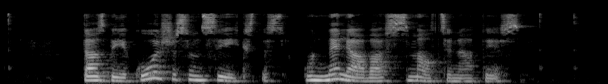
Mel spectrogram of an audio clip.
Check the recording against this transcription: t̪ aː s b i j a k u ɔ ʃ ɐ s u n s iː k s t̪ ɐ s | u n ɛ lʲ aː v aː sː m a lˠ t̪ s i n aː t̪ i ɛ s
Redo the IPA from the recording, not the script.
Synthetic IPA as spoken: t̪ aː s b i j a k u ɔ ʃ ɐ s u n s iː k s t̪ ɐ s | u nː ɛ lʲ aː v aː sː m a lˠ t̪ s i n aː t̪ i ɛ s

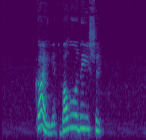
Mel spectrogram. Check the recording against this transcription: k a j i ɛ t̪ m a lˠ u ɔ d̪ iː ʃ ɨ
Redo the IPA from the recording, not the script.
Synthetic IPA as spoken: k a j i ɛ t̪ b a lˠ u ɔ d̪ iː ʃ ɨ

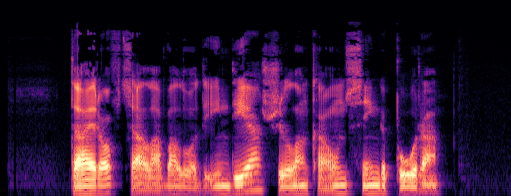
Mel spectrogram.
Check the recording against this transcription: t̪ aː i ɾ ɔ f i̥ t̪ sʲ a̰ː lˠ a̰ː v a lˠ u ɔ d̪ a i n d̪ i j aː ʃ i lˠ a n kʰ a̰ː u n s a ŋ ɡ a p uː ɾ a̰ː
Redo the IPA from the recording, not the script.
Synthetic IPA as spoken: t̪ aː i ɾ ɔ f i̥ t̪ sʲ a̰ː lˠ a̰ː v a lˠ u ɔ d̪ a i n d̪ i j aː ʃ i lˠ a ŋ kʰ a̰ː u n s i ŋ ɡ a p uː ɾ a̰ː

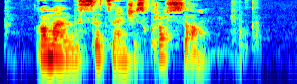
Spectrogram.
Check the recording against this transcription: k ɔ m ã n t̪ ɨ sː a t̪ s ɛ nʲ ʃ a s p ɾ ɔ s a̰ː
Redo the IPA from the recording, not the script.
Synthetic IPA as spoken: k ɔ m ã n d̪ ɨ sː a t̪ s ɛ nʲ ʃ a s k ɾ ɔ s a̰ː

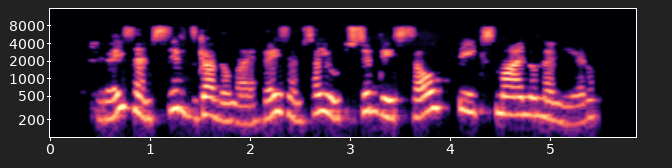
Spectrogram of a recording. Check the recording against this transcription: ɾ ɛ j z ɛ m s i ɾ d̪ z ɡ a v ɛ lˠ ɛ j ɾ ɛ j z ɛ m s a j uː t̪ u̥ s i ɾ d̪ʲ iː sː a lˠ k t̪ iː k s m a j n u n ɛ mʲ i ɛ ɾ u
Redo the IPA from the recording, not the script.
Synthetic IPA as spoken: ɾ ɛ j z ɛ m s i ɾ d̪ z ɡ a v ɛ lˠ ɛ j ɾ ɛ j z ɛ m s a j uː t̪ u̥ s i ɾ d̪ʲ iː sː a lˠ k t̪ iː k s m a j n u n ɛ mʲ i ɛ ɾ u

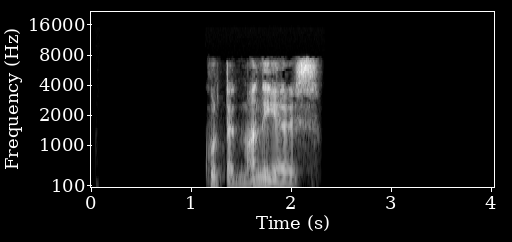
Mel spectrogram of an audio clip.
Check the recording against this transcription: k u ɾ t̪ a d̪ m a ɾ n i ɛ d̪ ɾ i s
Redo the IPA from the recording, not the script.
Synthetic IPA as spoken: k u ɾ t̪ a d̪ m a n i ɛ ɾ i s

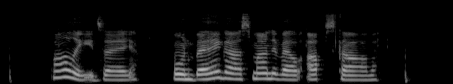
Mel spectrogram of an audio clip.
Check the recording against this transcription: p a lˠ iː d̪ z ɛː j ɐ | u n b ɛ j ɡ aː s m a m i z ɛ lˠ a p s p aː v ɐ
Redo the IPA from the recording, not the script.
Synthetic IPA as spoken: p a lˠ iː d̪ z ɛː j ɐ | u n b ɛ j ɡ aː s m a n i v ɛ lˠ a p s k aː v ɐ

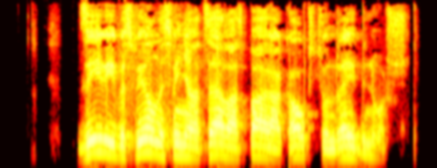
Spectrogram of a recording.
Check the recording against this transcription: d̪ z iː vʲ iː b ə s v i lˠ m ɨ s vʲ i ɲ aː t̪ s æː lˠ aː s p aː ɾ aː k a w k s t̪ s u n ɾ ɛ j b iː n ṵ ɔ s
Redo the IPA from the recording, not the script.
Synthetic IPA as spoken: d̪ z iː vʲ iː b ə s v i lˠ n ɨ s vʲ i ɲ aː t̪ s æː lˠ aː s p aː ɾ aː k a w k s t̪ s u n ɾ ɛ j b i n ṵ ɔ ʃ

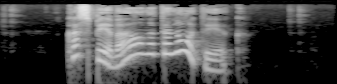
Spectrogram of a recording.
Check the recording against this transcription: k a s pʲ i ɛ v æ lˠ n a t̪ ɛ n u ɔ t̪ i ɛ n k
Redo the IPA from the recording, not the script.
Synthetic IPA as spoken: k a s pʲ i ɛ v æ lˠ n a t̪ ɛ n u ɔ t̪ i ɛ k

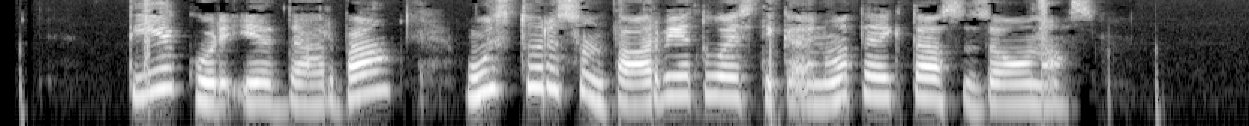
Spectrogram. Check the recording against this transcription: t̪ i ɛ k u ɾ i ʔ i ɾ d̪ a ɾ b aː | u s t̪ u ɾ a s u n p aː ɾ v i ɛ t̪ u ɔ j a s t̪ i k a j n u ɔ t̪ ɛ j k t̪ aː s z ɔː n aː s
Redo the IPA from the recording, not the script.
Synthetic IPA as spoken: t̪ i ɛ k u ɾ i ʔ i ɾ d̪ a ɾ b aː | u s t̪ u ɾ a s u n p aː ɾ v i ɛ t̪ u ɔ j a s t̪ i k a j n u ɔ t̪ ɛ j k t̪ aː s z ɔː n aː s

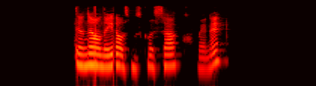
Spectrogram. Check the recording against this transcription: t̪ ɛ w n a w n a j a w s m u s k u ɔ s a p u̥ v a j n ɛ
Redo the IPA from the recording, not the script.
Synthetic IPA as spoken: t̪ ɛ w n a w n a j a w s m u s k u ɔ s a k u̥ v a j n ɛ

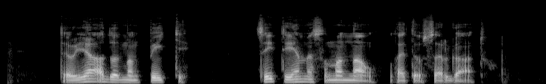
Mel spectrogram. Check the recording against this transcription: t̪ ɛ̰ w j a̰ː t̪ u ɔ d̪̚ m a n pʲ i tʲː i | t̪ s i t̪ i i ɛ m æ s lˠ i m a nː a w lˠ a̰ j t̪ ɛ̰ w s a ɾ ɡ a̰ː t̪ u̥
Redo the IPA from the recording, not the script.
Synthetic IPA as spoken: t̪ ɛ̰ w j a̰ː d̪ u ɔ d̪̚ m a n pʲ i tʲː i | t̪ s i t̪ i i ɛ m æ s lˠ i m a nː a w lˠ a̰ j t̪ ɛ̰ w s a ɾ ɡ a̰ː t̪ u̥

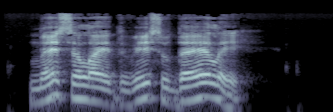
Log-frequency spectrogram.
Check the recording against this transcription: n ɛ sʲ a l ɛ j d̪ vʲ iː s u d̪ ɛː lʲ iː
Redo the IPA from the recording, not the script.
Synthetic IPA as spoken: n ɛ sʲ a l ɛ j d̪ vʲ i s u d̪ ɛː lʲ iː

